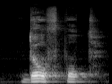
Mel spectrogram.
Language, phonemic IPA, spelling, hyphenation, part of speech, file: Dutch, /ˈdoːf.pɔt/, doofpot, doof‧pot, noun, Nl-doofpot.ogg
- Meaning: an old-fashioned metal canister with a tight lid, in which remaining coals and other fuel were put to die down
